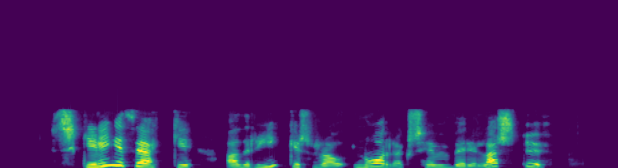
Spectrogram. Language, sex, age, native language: Icelandic, female, 11, Icelandic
